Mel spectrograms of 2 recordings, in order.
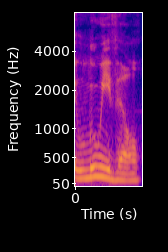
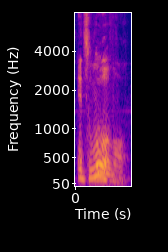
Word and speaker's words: Louisville: And I know some people say Louisville, but really it's Louisville.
